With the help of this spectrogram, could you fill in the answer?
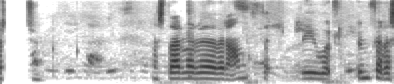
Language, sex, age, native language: Icelandic, male, 14, Icelandic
